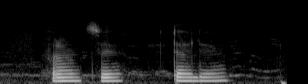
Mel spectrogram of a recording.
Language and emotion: Russian, neutral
